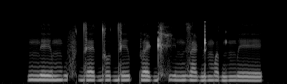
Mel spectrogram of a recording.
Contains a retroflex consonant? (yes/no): yes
